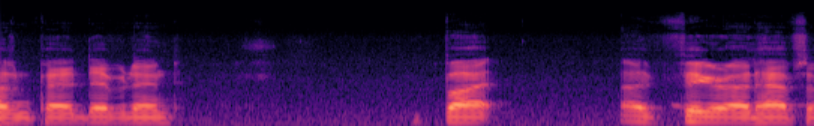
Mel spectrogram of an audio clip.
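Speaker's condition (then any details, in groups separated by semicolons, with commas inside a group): Cerebral palsy; spastic, affects walking and legs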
